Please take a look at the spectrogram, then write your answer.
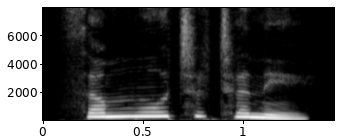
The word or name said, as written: ಸಮ್ಮೂಚ್ರ್ಛನೆ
